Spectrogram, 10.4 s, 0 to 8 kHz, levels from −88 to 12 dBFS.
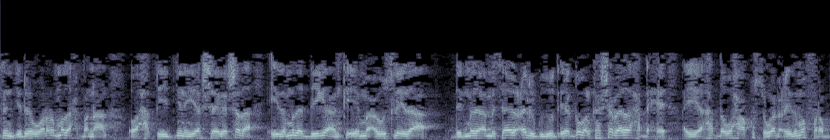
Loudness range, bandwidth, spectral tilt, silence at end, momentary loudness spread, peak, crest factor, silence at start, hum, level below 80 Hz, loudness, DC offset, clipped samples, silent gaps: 2 LU; 5.2 kHz; -11 dB/octave; 0 s; 5 LU; -4 dBFS; 12 dB; 0 s; none; -52 dBFS; -17 LUFS; under 0.1%; under 0.1%; none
